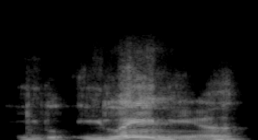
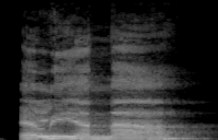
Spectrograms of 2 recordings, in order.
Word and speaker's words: Eliana: I pronounce it wrong so it's elenia no here's how you're going to remember it forever Todd my name it's a Hebrew name Eliana Eliana means my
